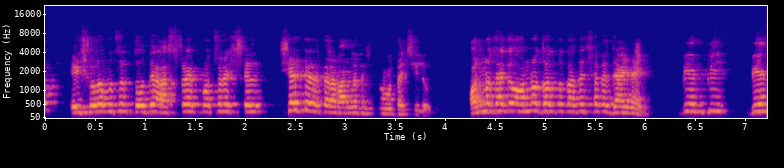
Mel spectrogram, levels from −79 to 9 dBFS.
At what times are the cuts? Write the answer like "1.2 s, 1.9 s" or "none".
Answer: none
